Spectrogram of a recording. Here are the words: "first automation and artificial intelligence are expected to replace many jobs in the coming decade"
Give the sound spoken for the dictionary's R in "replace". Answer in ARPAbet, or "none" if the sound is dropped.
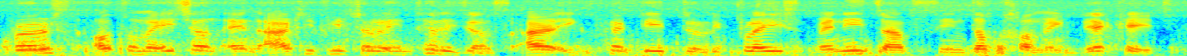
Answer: R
